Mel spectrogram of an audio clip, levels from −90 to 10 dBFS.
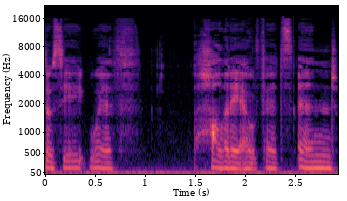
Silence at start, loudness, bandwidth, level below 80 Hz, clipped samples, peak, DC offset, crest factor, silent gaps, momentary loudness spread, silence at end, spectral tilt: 0 s; -28 LUFS; 16.5 kHz; -42 dBFS; under 0.1%; -6 dBFS; under 0.1%; 22 dB; none; 10 LU; 0 s; -4.5 dB/octave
